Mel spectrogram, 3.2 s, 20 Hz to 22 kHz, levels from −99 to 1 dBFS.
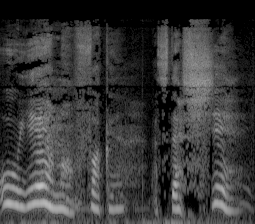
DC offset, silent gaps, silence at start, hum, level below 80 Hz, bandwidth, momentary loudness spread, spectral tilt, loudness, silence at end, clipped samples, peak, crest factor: under 0.1%; none; 0 s; none; -62 dBFS; 16.5 kHz; 17 LU; -2 dB/octave; -33 LUFS; 0.15 s; under 0.1%; -18 dBFS; 18 dB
